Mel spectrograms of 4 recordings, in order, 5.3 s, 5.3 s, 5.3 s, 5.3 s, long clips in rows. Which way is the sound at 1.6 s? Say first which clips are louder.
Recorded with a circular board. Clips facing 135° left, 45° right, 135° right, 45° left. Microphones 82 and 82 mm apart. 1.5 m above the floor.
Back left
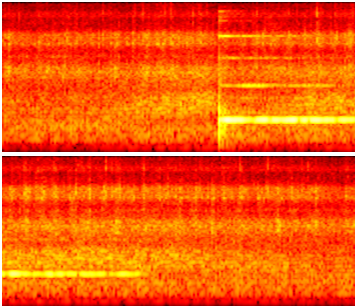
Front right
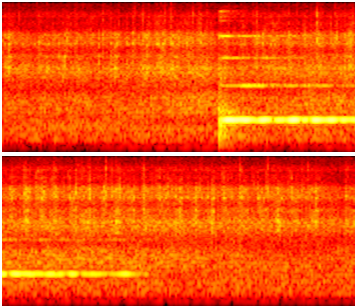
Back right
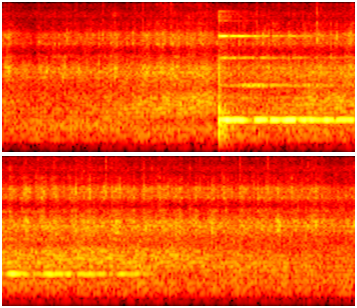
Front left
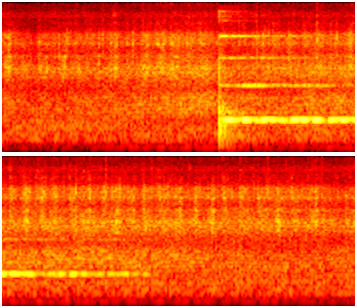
Back left 2 dB, back right 1 dB; 140° left.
